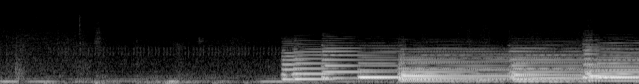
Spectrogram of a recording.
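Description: Grand piano starting a slow introduction about three seconds in: a few held chords, a new one struck roughly every second. Before it, only quiet room sound.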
